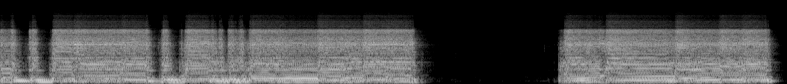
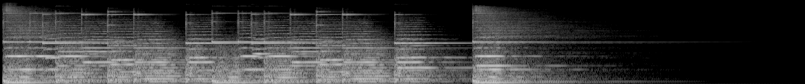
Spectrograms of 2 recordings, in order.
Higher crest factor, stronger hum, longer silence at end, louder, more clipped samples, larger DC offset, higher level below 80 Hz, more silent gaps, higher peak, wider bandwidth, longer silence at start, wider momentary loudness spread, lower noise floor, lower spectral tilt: about the same, 14 dB vs 16 dB; neither; second, 0.1 s vs 2.15 s; about the same, -16 LUFS vs -16 LUFS; neither; neither; about the same, -42 dBFS vs -40 dBFS; neither; about the same, -4 dBFS vs -2 dBFS; second, 12 kHz vs 18 kHz; about the same, 0 s vs 0 s; second, 3 LU vs 10 LU; second, -71 dBFS vs -76 dBFS; first, -5.5 dB/octave vs -3.5 dB/octave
